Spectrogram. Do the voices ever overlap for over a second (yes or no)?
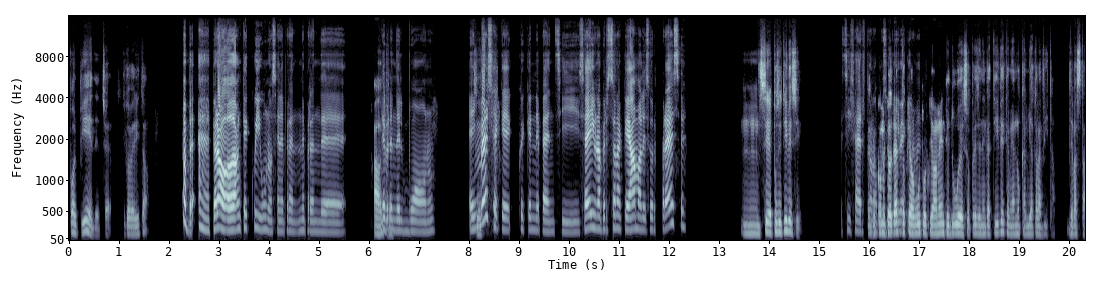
yes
